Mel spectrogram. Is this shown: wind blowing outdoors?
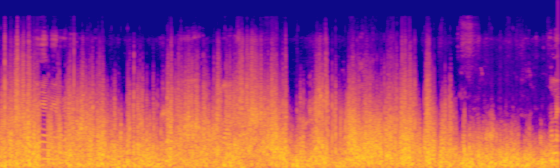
yes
